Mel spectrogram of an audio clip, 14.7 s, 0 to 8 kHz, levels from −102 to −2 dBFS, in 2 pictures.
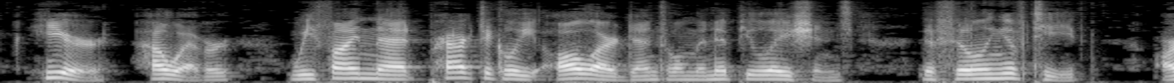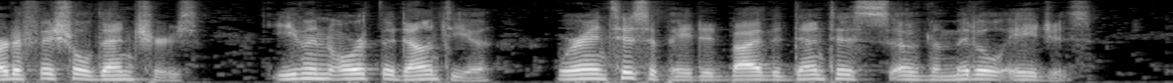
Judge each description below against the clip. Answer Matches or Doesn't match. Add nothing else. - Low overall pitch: Doesn't match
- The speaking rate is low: Matches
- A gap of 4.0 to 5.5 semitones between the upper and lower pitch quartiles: Doesn't match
